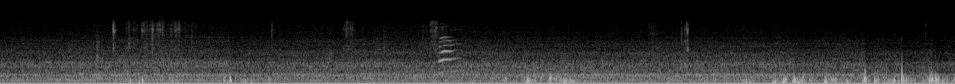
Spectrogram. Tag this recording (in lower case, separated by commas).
cat, animal, pets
